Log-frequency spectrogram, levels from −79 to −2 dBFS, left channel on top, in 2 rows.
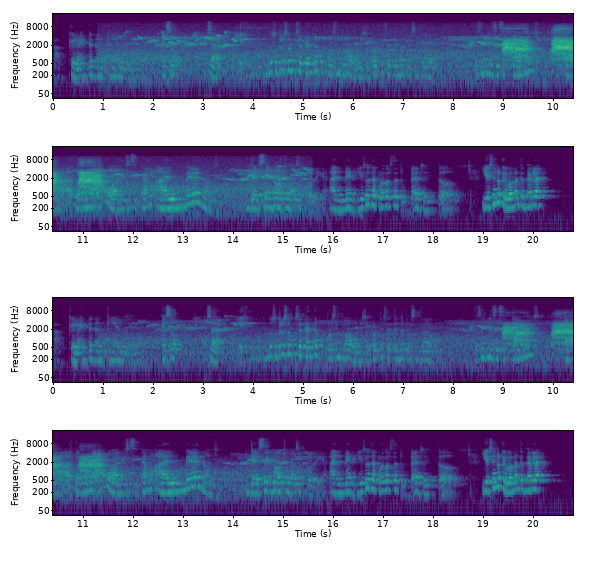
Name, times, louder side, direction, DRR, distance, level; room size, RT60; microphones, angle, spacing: voice 1, 0.0-2.5 3.0-3.4 3.7-3.9 4.2-13.7 14.2-20.1, equal, 10° right, 0 dB, 3.0 m, -40 dB
sound 1, 0.9-15.6, left 7 dB, 80° left, 1.1 m, -36 dB
20.0 x 9.5 x 5.1 m, 0.75 s
head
